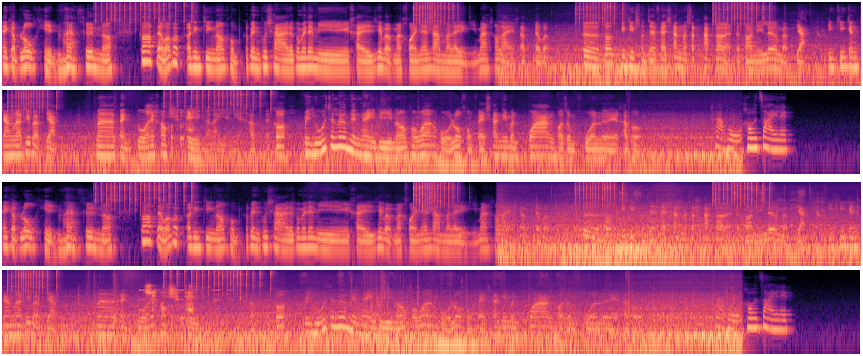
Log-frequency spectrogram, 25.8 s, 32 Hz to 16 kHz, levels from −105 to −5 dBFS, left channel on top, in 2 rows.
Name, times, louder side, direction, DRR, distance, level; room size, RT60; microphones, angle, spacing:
voice 1, 0.0-8.2 8.7-12.1 12.4-13.7 14.3-16.7 17.0-22.6, left 4 dB, 75° left, 0.5 m, -28 dB
sound 1, 1.4-2.9 6.1-6.9 8.6-9.4 10.7-11.8 13.0-13.7 15.3-17.0, right 5 dB, 15° right, 0.6 m, -34 dB
sound 2, 7.4-24.0, right 6 dB, 85° right, 0.4 m, -30 dB
Harp, 8.9-18.1 19.0-19.1 19.5-19.6, equal, 45° right, 4.3 m, -46 dB
voice 2, 23.6-24.7, left 3 dB, 45° left, 0.9 m, -26 dB
16.5 x 6.9 x 2.6 m
head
